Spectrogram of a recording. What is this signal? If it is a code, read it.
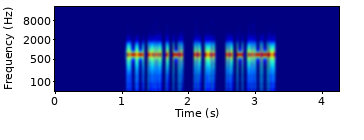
Morse code, heard as a keyed tone, about 44 wpm, 700 Hz. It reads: WHEN IS IT?
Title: Sentences from Top 100 Words 45wpm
